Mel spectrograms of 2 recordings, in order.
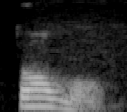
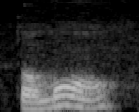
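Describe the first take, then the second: First: The stress is on the first syllable. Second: The stress is on the second syllable. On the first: I drink. "Notice that to is a little bit louder than mo" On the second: He or she drank. "So it's not tomo. ... That means he or she drank"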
